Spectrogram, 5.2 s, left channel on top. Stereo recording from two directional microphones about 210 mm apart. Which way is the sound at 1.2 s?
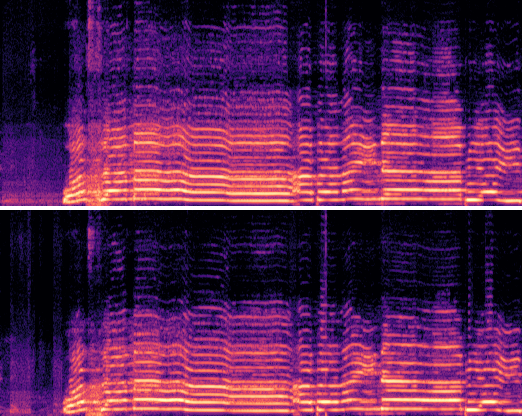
45° left (ahead or behind).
